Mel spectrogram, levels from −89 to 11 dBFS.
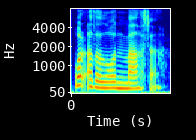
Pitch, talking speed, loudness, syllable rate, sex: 220 Hz, 225 wpm, -14 LUFS, 5.8 syllables/s, female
